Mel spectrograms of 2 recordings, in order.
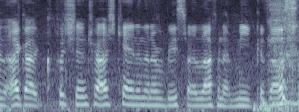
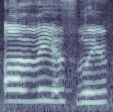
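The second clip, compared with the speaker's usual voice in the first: gushing agreement, higher and louder; delusional sister; 3 semitones higher, 4 dB louder, slower than usual. Acted. Playing the sister backing her up, hammed-up certainty. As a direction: drag out the obviously with total mock conviction. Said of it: "as delusional as me".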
